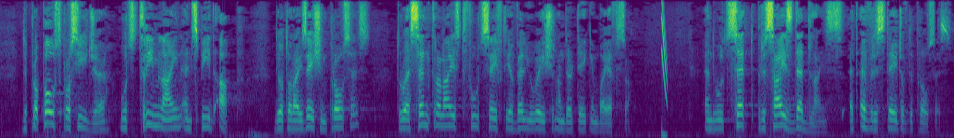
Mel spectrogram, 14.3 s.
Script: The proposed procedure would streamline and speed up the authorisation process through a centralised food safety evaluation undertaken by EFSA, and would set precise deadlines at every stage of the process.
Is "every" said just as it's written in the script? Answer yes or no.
yes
